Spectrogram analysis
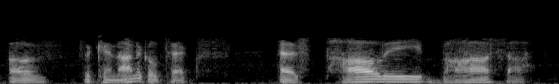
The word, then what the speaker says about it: pāli bhāsā: the canonical texts as pali basa i write that down it's p long a l i b h long a s long a palibasa which means the language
